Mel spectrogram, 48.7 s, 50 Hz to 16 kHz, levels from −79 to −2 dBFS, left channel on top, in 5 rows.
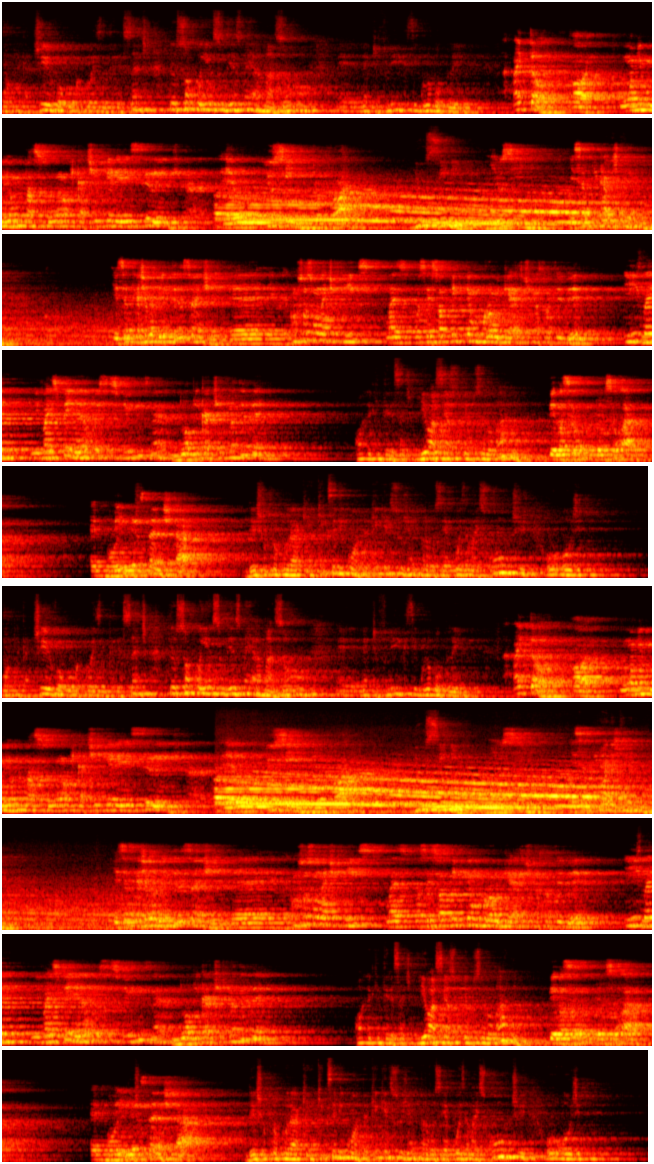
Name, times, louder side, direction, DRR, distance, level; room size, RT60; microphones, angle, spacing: voice 1, 0.0-7.0 15.9-16.7 18.7-19.3 29.1-29.4 34.5-37.1 40.6-41.2 42.6-47.7, equal, 25° right, -3 dB, 2.9 m, -30 dB
voice 2, 7.5-15.1 17.1-19.8 20.1-20.3 21.2-28.3 28.8-29.4 29.7-33.4 37.5-38.9 40.3-42.0, left 1 dB, 40° left, -3 dB, 3.6 m, -28 dB
sound 1, 12.9-22.0, right 4 dB, 65° right, 0.6 m, -26 dB
24.5 x 15.0 x 9.9 m, 2.8 s
head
